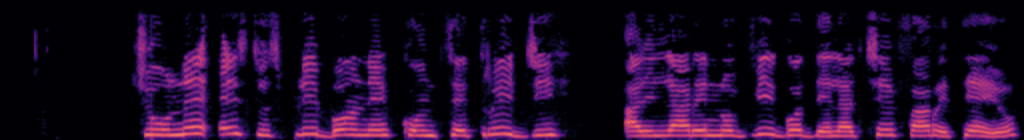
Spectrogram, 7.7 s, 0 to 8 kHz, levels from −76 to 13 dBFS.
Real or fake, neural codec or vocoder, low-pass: real; none; 7.2 kHz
